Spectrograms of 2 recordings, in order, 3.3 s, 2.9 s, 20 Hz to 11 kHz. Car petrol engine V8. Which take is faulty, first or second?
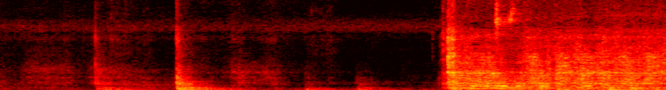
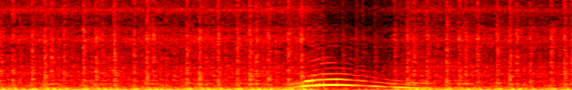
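first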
